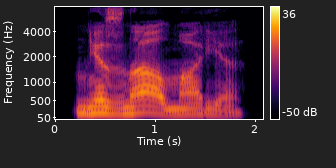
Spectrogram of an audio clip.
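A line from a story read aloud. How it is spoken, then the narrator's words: Low-voiced reply. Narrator (Russian): низким голосом ответил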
